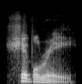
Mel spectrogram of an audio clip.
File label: "chivalry", American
